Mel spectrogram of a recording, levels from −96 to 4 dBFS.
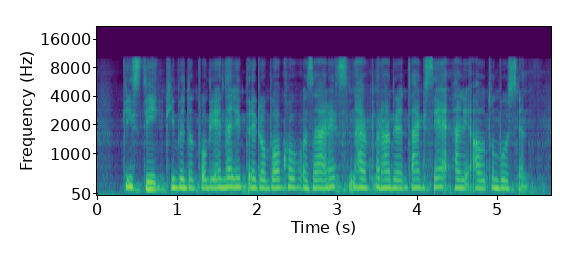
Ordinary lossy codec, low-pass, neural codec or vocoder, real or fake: none; 9.9 kHz; autoencoder, 22.05 kHz, a latent of 192 numbers a frame, VITS, trained on many speakers; fake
